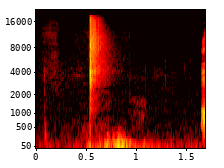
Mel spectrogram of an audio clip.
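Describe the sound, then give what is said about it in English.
One sharp hand slap lands with a crisp, bright crack and a short low thump trailing off. A brief noisy burst follows just before the end, with no voices. “Well, how about I slap it?”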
